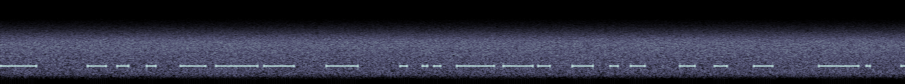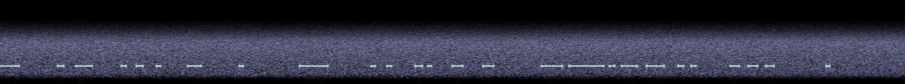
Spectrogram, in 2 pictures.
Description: Beeps of irregular length, with radio hiss. There is no code.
